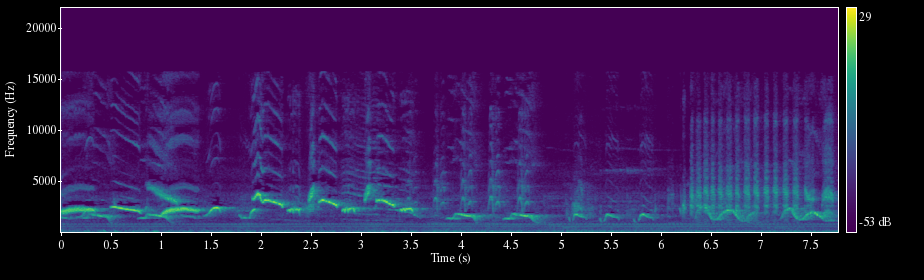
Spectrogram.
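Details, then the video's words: Displaying hwamei with tail fanned and wings spread, pouring out loud swooping whistled phrases, some slurred downward, with a brief broadband hiss near the end. "chim họa mi hót xòe, chơi cánh đại bàng"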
